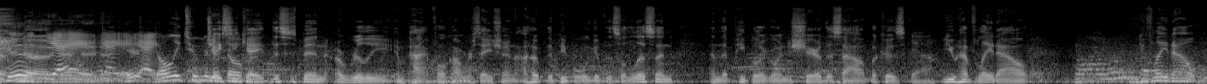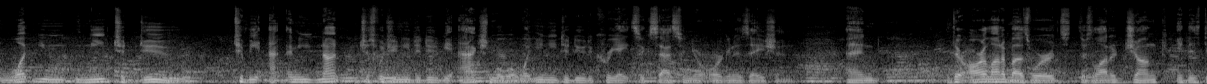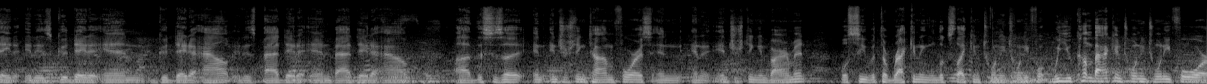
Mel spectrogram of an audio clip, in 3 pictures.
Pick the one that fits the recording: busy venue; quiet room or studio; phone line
busy venue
